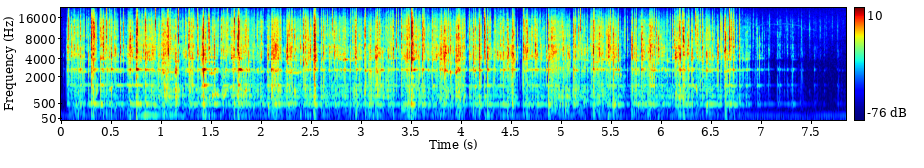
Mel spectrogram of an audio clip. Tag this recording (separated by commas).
Glass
